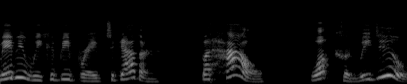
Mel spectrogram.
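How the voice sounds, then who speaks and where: A put-on character voice, female-sounding, with fairly high pitch at a moderate pace. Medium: read story.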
